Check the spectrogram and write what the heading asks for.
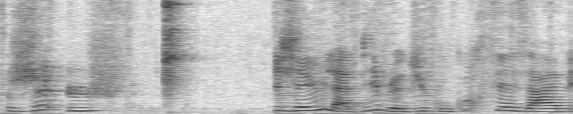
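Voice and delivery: ordinary delivery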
